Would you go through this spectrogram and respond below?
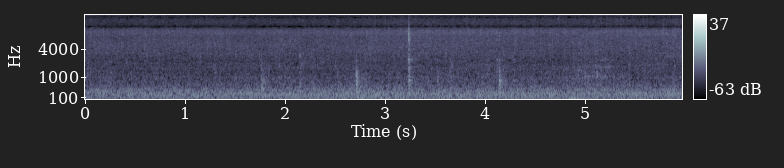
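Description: Battered, self-breading fried chicken with a cornstarch-thickened crust sizzles steadily in a frying pan. The hiss is constant and even, with a few faint ticks and pops.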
